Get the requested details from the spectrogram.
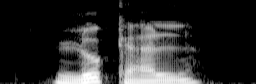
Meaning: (adjective) local; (noun) room
- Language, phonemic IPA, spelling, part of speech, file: French, /lɔ.kal/, local, adjective / noun, Fr-local.ogg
